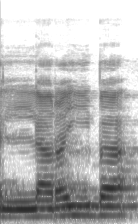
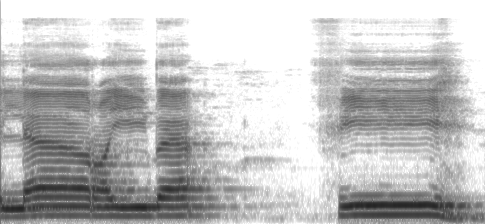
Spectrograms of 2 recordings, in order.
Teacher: لام اور اس کے ساتھ الف بھی موجود ہے. تو اس کو تھوڑا سا لمبا کریں گے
